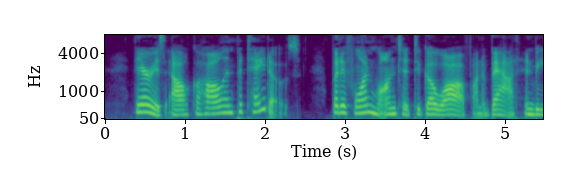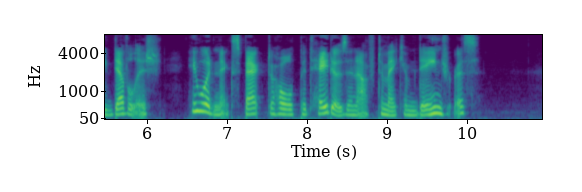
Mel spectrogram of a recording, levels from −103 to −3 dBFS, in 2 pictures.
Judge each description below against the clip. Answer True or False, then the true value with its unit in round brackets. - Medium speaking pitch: False (195 Hz)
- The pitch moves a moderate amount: True (4.6 semitones)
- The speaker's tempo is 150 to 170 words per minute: True (160 wpm)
